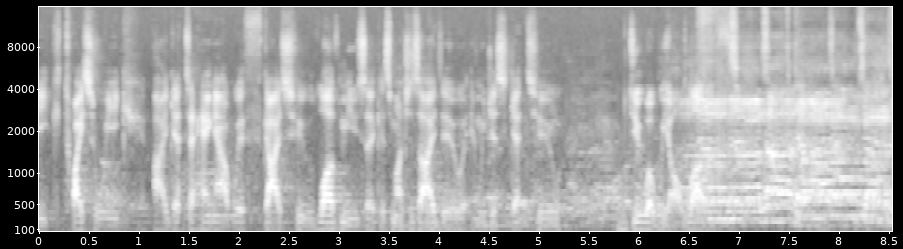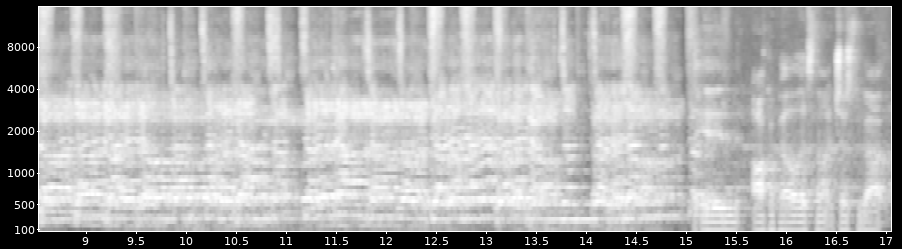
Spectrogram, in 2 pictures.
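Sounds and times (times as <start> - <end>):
men singing in close harmony: 6.2 - 17.0
steady percussive beat: 6.7 - 15.2.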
